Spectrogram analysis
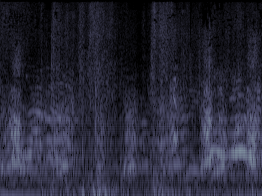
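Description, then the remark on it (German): Dogs bark in a village in a rapid, overlapping series of yelping barks, several sharp bursts packed into a couple of seconds at moderate volume, sounding like more than one dog. “Hunde?”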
